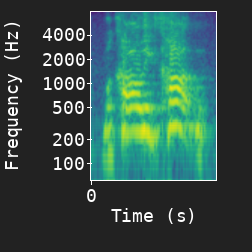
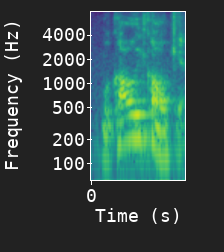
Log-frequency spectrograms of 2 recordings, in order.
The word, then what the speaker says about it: Macaulay Culkin: Macaulay Culkin. Did I pronounce his name right? Macaulay Culkin. Macaulay Culkin, right there.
